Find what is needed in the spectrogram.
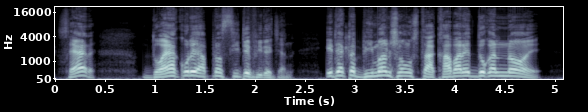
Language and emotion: Bengali, angry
